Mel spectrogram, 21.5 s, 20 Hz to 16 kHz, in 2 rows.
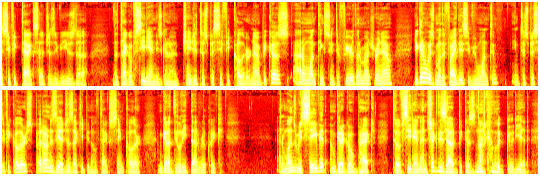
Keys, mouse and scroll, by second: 0.1 click, 1.3 click, 3.0 click, 5.2-6.7 drag, 8.0 scroll down 2, 8.9 click, 10.1 click, 11.4-12.5 drag, 13.2 BackSpace, 14.8 ctrl+s, 15.5 ctrl+alt+\, 21.3 4.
